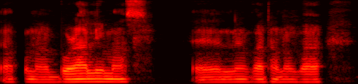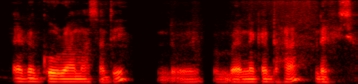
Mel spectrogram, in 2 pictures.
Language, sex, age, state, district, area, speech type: Assamese, male, 45-60, Assam, Dibrugarh, rural, spontaneous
